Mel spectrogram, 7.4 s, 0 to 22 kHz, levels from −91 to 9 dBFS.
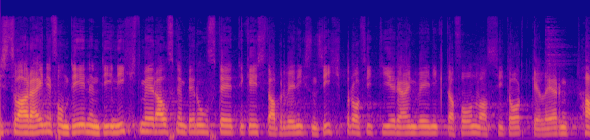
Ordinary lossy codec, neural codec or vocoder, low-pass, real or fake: none; none; 14.4 kHz; real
